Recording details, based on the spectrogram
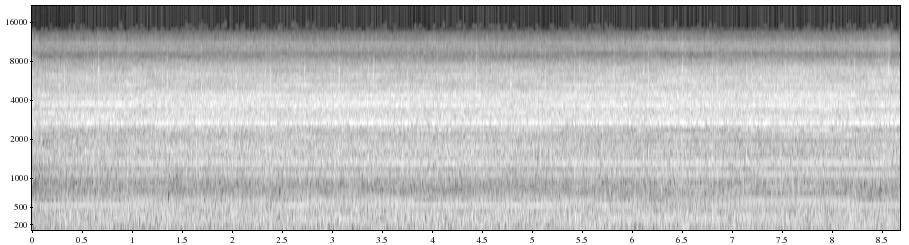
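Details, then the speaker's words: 2KW diesel heater (Max Speedy) in a VW T6 camper, first switch-on running at 2.5 Hz: steady burner and fan roar with no surging, no leaks; fuel pump ticking still audible despite fitted silencer cover, owner unsure it helped; running normally. "no leaks you can just hear that pump ticking as well so i don't know if that's actually made any different to the silencer"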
